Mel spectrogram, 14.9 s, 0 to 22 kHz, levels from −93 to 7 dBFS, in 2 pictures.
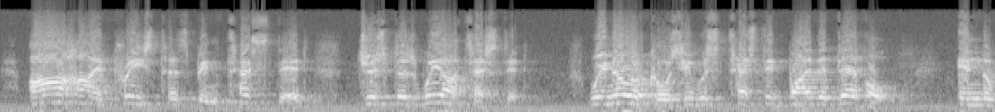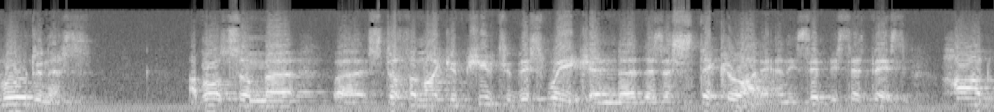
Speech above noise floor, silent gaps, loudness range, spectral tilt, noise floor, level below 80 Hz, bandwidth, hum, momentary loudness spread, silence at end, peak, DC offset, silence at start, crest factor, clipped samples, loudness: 20 dB; none; 2 LU; -2 dB/octave; -27 dBFS; -32 dBFS; over 20 kHz; 50 Hz at -35 dBFS; 10 LU; 0 s; 0 dBFS; under 0.1%; 0 s; 8 dB; 4%; -6 LUFS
